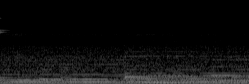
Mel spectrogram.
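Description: Soft background music of sustained, held notes; the notes change about a second in.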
